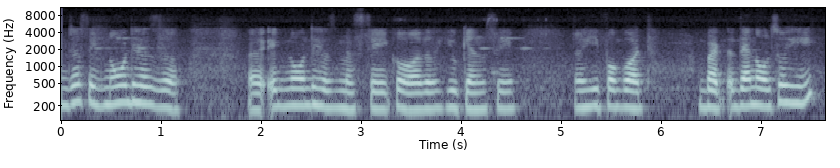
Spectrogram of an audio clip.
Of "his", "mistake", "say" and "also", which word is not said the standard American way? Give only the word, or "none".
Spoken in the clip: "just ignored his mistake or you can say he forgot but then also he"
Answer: none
